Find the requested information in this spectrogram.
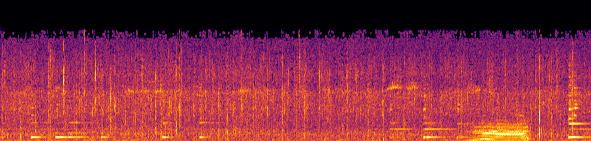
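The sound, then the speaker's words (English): Steady rain hisses throughout over a foggy pasture, and near the end a single cow lets out a short, clear moo, louder than the rain. No one speaks. “The cows don't like the rain either.”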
